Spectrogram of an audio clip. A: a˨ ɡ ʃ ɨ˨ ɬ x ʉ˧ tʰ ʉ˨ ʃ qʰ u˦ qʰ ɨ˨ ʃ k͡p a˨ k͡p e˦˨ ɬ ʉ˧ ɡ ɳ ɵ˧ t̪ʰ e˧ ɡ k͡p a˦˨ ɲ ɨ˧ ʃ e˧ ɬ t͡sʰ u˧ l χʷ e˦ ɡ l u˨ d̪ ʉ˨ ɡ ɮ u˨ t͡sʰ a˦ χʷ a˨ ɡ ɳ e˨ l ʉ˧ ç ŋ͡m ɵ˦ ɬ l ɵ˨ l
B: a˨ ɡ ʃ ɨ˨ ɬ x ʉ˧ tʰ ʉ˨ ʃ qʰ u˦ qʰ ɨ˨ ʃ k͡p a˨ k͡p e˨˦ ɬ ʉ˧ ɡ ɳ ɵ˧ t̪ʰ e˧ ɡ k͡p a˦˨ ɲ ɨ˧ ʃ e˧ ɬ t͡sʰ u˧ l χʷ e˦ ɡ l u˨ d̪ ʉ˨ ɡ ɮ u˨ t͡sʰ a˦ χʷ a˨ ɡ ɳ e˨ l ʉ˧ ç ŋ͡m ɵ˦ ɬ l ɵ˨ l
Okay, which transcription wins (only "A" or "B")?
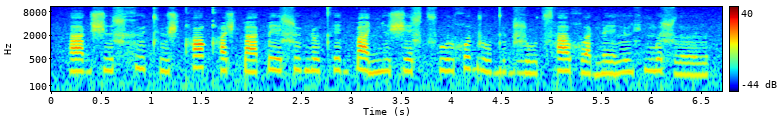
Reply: A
